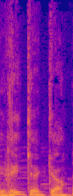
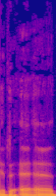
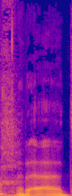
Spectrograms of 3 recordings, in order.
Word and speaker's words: ra'at: Et est-ce que vous connaissez, alors c'est pas un mauvais jeu de mots de Mathieu Noël, les ricaca. – En fait, ça se prononce pas comme ça, en fait, en vrai. – Nouvel incident diplomatique. – C'est de l'arabe, ça se dit ra'at.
